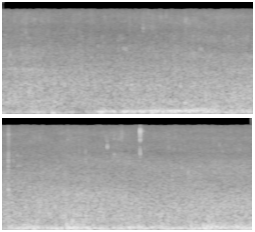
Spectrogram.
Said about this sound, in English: All right, let's try casting out and see what happens here. All right, that was a terrible cast, but we'll let it run down the river.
